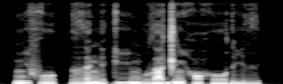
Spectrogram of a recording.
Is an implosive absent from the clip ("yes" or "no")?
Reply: no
